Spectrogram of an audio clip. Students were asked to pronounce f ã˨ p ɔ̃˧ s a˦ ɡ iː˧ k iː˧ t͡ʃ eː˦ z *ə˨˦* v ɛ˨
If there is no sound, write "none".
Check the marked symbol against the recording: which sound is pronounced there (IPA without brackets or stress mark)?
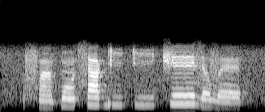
ə˧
